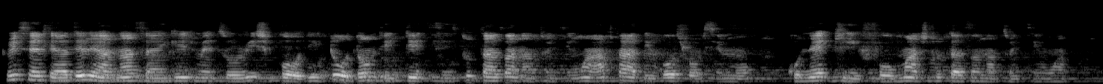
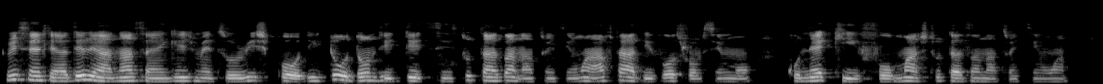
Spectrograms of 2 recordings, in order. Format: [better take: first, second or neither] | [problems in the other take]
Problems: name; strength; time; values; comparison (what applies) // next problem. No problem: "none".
second | room echo; dies away in 1.5 s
